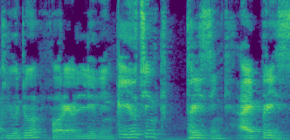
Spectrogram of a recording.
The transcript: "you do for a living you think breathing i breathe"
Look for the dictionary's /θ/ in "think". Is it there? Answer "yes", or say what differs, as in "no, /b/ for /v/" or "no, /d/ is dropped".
no, /t/ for /θ/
